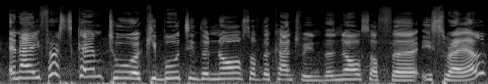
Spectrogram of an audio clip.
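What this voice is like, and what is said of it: French accent. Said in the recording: “I was born in France, as the name and the accent tell”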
